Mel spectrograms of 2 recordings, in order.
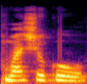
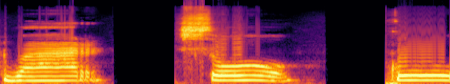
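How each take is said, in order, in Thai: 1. "r" กับ "s" รวมกันเป็นเสียง "sh" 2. "r" กับ "s" ออกเสียงแยกกันเป็นสองเสียง (1) "เชื่อมระหว่างวารกับโซทีนี้เราก็จะออกเสียงว่าวาชูกู" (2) "มีสามคำอยู่ในประโยคนี้คือคำว่าวารโซกู"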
